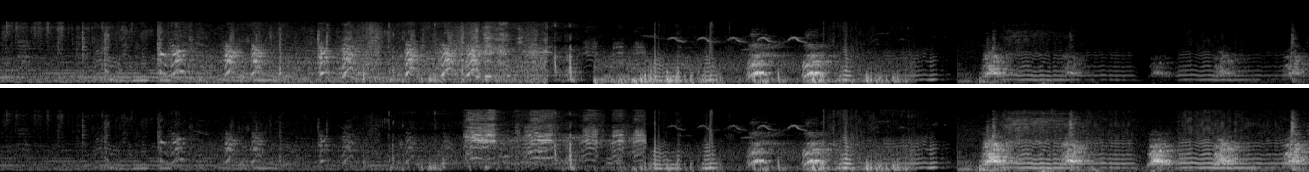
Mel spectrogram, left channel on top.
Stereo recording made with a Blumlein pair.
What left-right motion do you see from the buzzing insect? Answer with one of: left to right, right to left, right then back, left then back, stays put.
left to right.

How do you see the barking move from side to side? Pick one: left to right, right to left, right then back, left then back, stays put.
left to right.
